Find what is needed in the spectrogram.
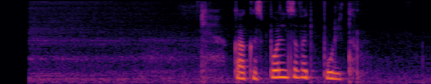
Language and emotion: Russian, neutral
